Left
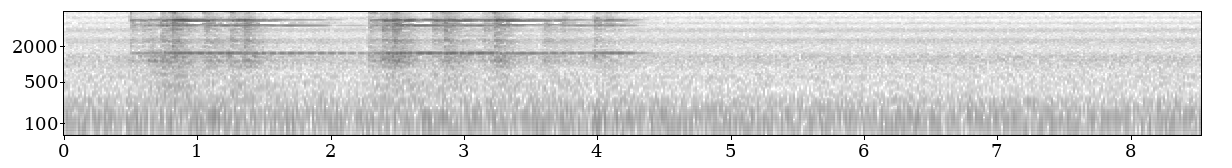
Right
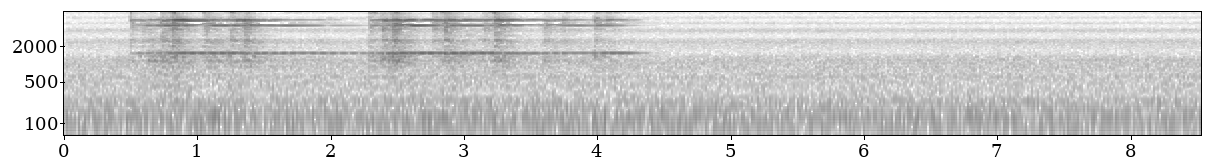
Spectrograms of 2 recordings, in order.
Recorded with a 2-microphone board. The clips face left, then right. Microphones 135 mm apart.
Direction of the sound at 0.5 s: Centre (ahead or behind).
